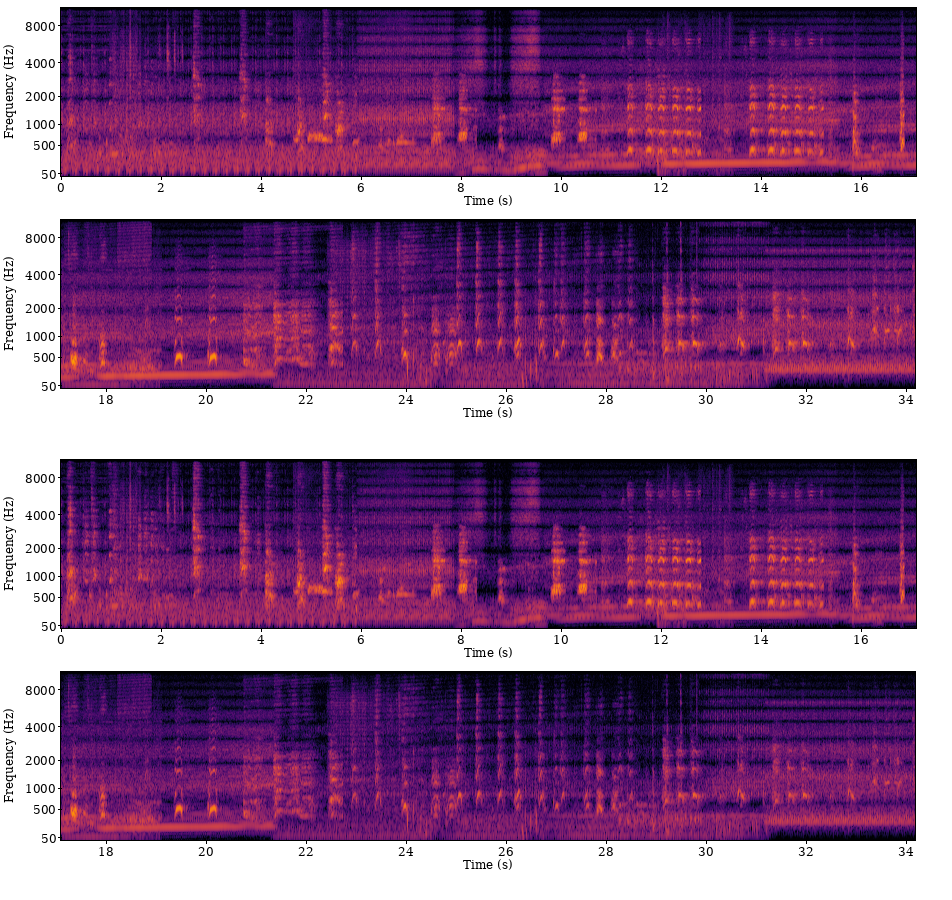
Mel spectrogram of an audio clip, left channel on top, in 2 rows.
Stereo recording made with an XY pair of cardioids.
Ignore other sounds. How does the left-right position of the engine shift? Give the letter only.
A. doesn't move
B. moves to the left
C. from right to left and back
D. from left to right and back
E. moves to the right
A.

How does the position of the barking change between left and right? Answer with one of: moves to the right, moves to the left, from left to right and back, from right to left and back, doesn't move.
moves to the left.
